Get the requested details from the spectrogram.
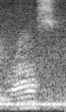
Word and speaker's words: Reims: And the Bishop of Reims, if you see it spelled, it looked like it says Reims, but Reims, like that's how you would pronounce it, like rancid. But like the French way, Reims.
